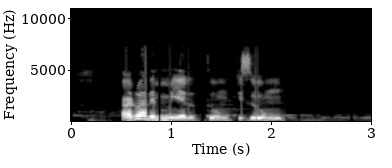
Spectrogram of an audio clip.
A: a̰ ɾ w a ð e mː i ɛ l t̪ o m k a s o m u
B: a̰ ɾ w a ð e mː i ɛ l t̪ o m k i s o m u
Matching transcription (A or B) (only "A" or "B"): B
